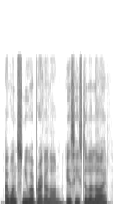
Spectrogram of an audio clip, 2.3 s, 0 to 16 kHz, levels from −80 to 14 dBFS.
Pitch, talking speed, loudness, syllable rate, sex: 120 Hz, 210 wpm, -15 LUFS, 7.0 syllables/s, male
